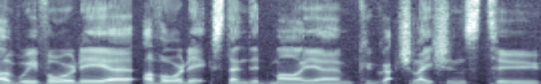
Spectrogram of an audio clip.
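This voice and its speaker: A man with an unremarkable speaking voice, fairly low-pitched, talks at a moderate pace in a very clean recording with a silent background. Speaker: sim racing league commentator. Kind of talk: live commentary wrap-up.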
